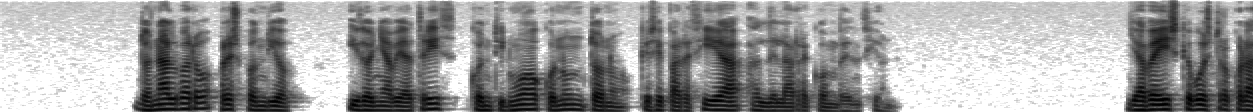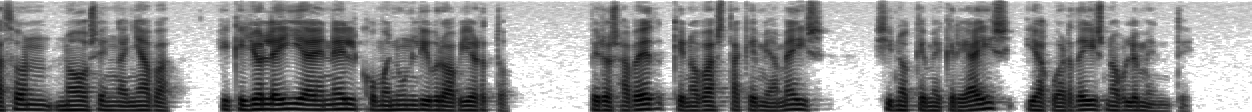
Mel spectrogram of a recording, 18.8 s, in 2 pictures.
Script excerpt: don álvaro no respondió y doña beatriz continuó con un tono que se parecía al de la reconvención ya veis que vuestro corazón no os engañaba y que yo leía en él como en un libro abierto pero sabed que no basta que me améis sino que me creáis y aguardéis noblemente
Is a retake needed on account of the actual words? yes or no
yes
